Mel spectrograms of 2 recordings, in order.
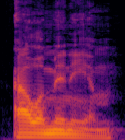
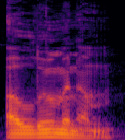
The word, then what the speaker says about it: aluminum: are barking fun times it is not aluminium it is Aluminum there let's just let's just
